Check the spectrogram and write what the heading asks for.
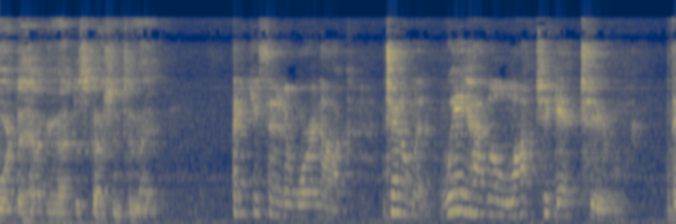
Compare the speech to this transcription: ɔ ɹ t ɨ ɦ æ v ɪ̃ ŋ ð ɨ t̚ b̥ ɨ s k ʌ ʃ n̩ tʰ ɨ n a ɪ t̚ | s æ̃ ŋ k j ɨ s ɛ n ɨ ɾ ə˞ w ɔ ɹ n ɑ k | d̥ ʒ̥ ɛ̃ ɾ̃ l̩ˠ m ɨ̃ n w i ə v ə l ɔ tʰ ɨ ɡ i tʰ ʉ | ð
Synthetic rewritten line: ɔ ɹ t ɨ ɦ æ v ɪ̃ ŋ ð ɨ t̚ d̥ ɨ s k ʌ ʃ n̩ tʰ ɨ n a ɪ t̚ | θ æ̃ ŋ k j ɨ s ɛ n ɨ ɾ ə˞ w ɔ ɹ n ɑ k | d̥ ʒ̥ ɛ̃ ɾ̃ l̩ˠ m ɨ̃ n w i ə v ə l ɔ tʰ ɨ ɡ ɛ tʰ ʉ | ð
